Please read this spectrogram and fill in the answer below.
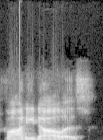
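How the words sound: It is said in a strong regional accent.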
